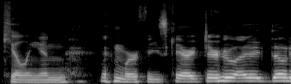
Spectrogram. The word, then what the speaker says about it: Cillian: I say Killian Murphy is how you pronounce it, but I Okay, that sounds more correct. It's just spelled with a C and so I'm always like Silian.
